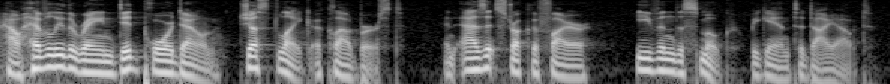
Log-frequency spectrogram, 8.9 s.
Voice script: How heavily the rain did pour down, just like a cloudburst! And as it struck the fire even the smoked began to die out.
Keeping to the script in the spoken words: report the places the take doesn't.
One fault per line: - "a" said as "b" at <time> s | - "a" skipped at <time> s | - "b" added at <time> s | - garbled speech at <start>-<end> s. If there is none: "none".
- "smoked" said as "smoke" at 6.8 s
